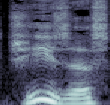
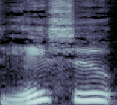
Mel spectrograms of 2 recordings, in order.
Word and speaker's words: Jesu: From our modern English rendition, Jesus Let's first go back one layer to 12th century early Middle English, and we have the form J-E-S-U, pronounced Yesu or Jesu.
